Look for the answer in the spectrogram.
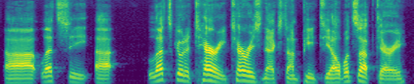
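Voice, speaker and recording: A man hosting a call-in radio show, relaxed and chatty, quick to laugh at himself. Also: mid-range voice, no echo.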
